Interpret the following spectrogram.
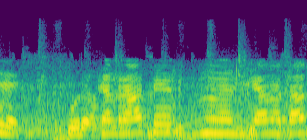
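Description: A person speaking in a steady run of talk.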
